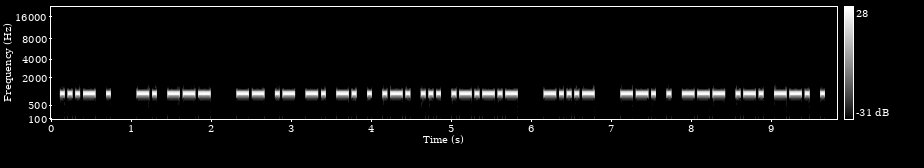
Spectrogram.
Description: Morse code, heard as a keyed tone, about 25 wpm, 1000 Hz. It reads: VE NO MANNERS. <BT> GEORGE
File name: qotdfiles / 25wpm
